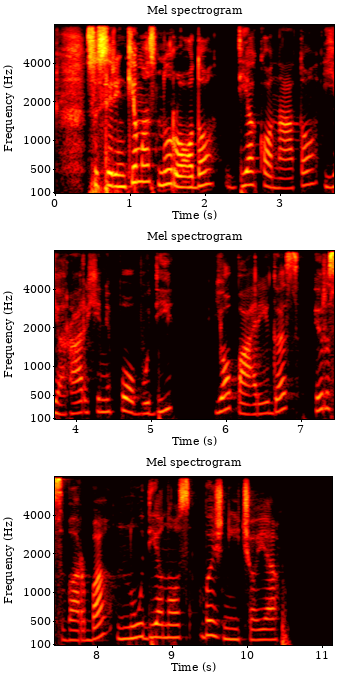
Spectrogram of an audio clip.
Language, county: Lithuanian, Kaunas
